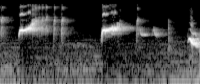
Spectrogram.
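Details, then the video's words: White-rumped shama in full song, used as a provocation lure. Sharp rising whistled notes come in separate bursts about every second and a quarter, each followed by quick slurred chips and a lower falling note. "Kicauan MURAI BATU bikin NYAUT ikut BUNYI GACOR BONGKAR MATERI ¦ PANCINGAN MURAI"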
